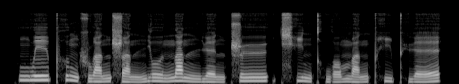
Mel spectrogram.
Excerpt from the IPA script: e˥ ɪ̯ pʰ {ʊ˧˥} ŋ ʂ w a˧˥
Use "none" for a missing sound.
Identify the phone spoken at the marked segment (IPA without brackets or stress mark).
ʊ˥˩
